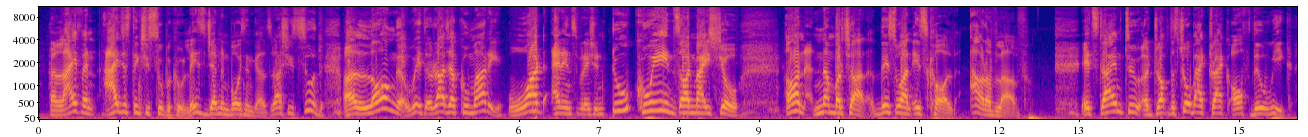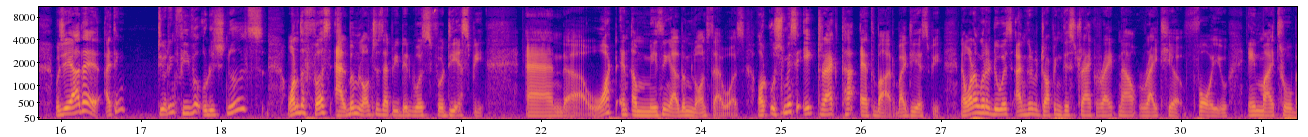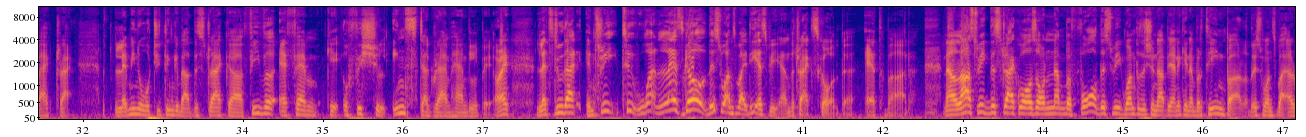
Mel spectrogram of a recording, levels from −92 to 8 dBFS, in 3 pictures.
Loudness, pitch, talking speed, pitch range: -21 LUFS, 155 Hz, 210 wpm, 120-190 Hz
